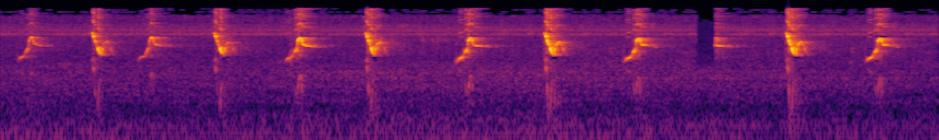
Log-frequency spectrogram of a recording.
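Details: Pileated finch song: a steady series of short, sharp downslurred chips, high and bright, repeated roughly every half to two-thirds of a second, with faint low background hum.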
